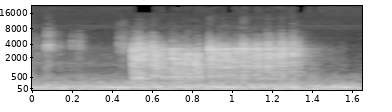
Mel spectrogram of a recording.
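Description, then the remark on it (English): A digital dice roll: a bright, rattling clatter that bursts in suddenly, tumbles for just under a second, then cuts off, with no voices over it. “I miss my real dice.”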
